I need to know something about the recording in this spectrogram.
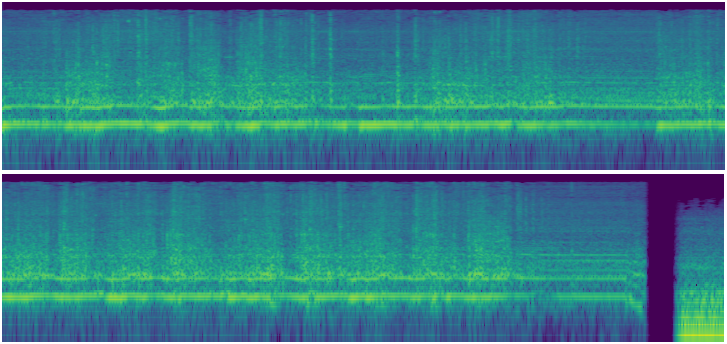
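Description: Case compact track loader digging a footing trench: its diesel engine runs steadily at working speed with a constant drone, over a scatter of clanks and scrapes from the bucket and tracks working the dirt.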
